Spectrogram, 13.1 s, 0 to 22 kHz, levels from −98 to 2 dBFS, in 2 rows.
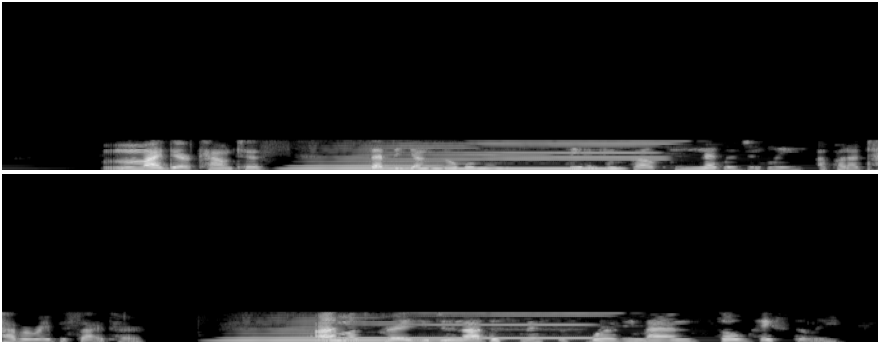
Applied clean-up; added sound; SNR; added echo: classical method Wiener filter.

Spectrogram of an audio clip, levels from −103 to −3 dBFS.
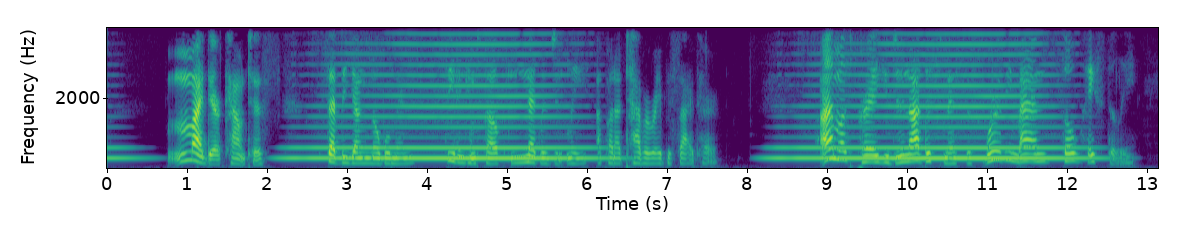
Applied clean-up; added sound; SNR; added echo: none; Wind instrument, woodwind instrument; 2 dB; none.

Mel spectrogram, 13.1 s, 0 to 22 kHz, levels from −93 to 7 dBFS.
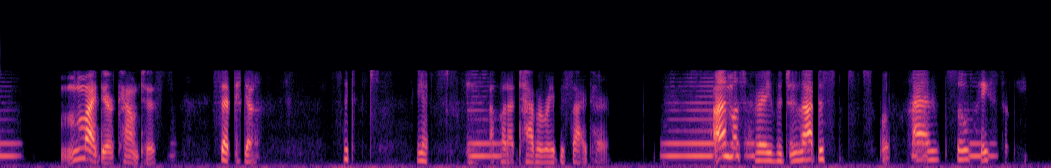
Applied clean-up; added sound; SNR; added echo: neural diffusion model UNIVERSE++.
